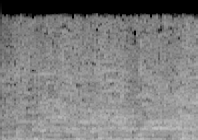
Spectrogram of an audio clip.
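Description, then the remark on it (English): A loud, dense roar of a live crowd yelling and whooping together as a song builds, sustained and steady throughout, like an excited audience cheering at full volume. “Really like any song that builds to just a wild crowd yell.”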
